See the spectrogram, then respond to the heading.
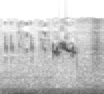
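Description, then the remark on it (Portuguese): High, bright bird chirps from a bird-call clock come in two quick bursts, moderately loud, over a faint low hum with no talking. “Os passarinhos estão revoltados aí no relógio dele.”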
